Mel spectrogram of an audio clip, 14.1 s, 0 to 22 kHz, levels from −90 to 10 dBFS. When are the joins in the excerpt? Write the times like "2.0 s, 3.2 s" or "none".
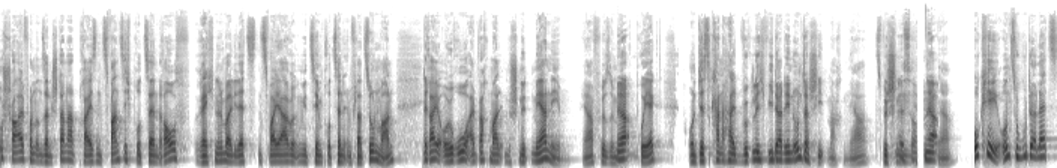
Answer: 5.6 s, 12.2 s

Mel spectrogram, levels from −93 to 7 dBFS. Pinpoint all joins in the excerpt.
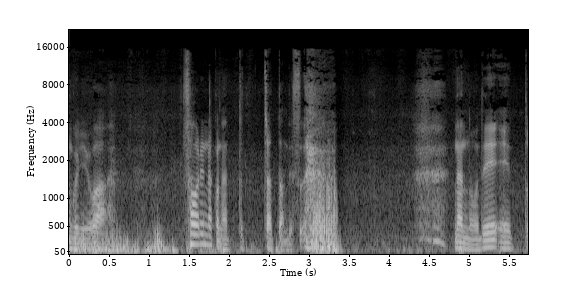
3.6 s

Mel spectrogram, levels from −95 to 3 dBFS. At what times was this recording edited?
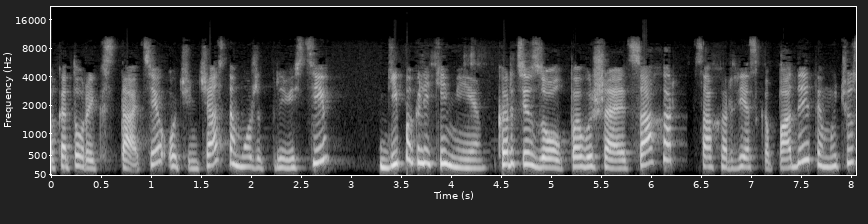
4.4 s, 6.4 s

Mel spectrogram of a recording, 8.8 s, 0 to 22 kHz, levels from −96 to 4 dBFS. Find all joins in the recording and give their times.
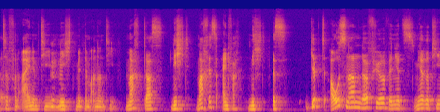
5.4 s

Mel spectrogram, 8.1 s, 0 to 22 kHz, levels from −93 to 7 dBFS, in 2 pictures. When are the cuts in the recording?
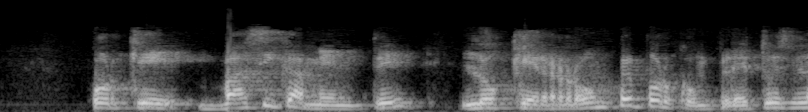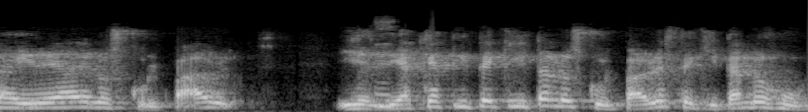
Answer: none

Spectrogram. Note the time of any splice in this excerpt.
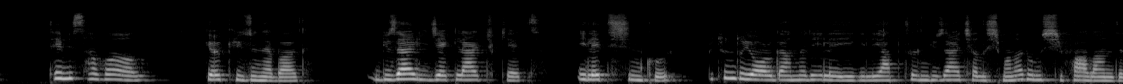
5.7 s

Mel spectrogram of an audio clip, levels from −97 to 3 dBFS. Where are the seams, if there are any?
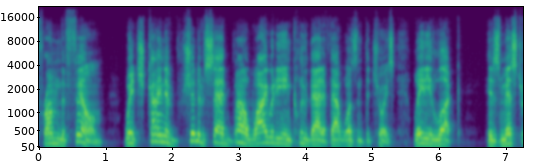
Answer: none

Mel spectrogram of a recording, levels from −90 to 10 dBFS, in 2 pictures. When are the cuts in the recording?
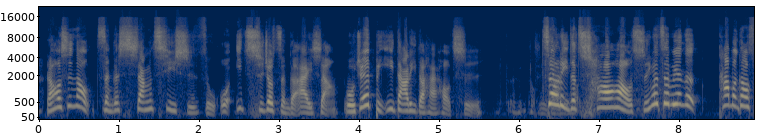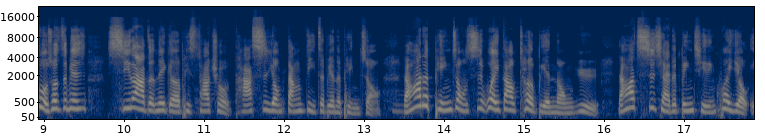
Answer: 3.8 s, 6.2 s

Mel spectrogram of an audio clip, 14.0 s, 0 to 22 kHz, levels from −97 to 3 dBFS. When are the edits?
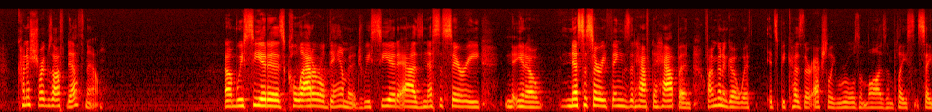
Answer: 10.6 s

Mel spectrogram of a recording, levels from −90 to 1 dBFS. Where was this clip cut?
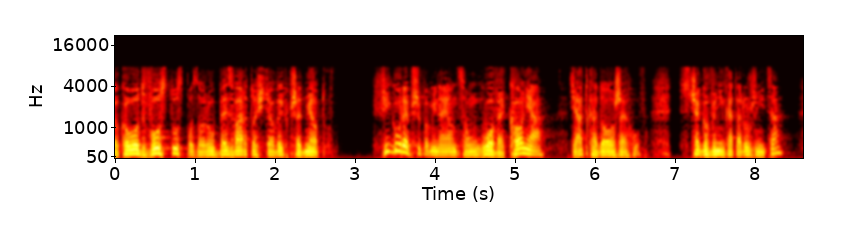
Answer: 5.7 s, 6.9 s

